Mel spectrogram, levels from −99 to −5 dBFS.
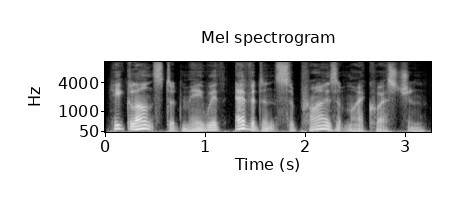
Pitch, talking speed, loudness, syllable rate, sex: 105 Hz, 185 wpm, -22 LUFS, 5.2 syllables/s, male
